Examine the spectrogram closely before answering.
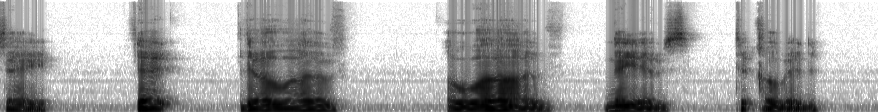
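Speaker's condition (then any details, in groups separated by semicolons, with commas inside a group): Spinal muscular atrophy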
